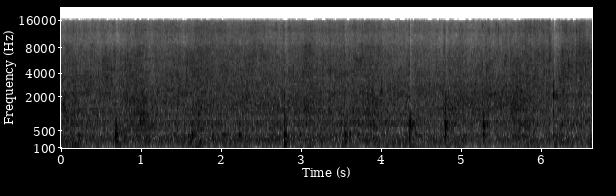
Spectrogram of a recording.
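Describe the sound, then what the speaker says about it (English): Sweet and sour pork ribs stir-fried over high heat with a little olive oil, giving a loud, continuous sizzle with occasional light taps of a spatula against the pan, up close and without speech. "you must stir fry this on high heat if you want that authentic restaurant style sweet and sour pork ribs"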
